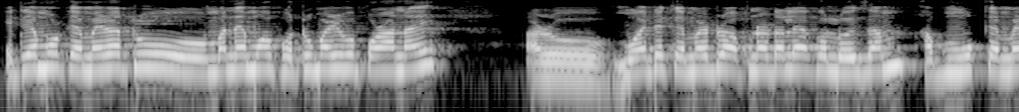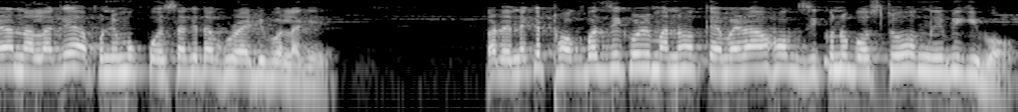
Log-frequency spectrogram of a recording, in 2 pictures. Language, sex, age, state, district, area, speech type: Assamese, female, 45-60, Assam, Sivasagar, rural, spontaneous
